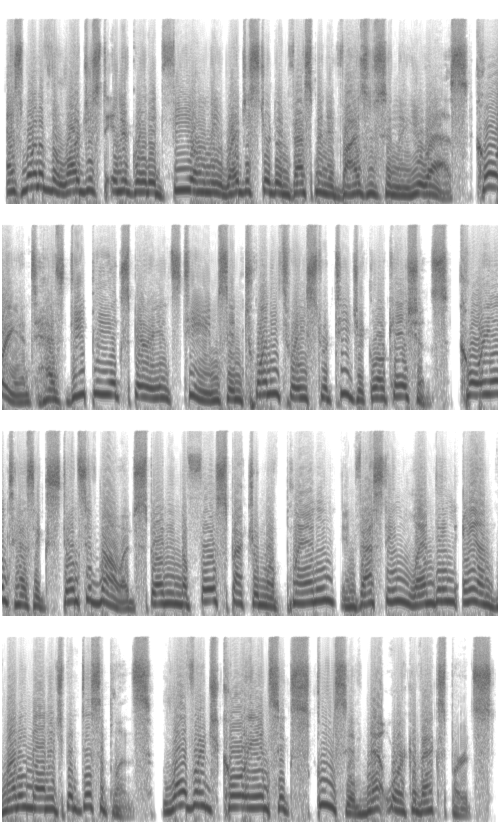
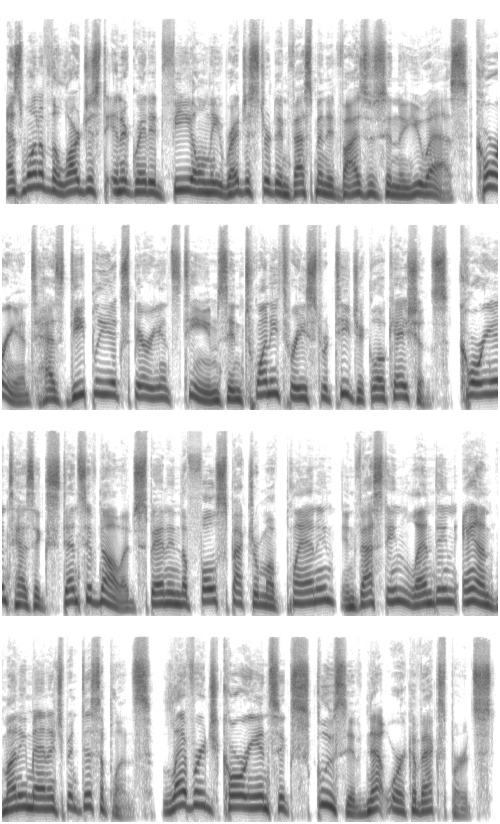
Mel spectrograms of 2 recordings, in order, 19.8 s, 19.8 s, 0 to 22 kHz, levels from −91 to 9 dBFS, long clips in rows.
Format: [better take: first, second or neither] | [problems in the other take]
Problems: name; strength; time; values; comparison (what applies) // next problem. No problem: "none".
second | distortion; heavy; 45% of the sound clipped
